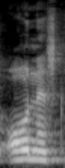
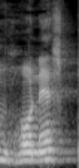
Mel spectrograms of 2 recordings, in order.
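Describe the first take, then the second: First: ऑनेस्ट with a silent h, opening on the vowel; ऑनेस्ट said with no h at all; correct pronunciation. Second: हॉनेस्ट with a sounded h; हॉनेस्ट said with the h breathed, as the wrong way; wrong pronunciation. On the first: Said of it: "हम इसको ऑनेस्ट पढ़ते हैं". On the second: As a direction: pronounce the h in हॉनेस्ट. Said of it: "हॉनेस्ट तो नहीं पढ़ते". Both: Shown as a demonstration.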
